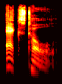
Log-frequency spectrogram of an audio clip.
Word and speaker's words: extol: is extol to extol this word has two syllables and the stress is on that second syllable XTO what it means is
